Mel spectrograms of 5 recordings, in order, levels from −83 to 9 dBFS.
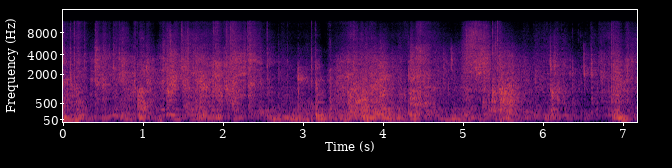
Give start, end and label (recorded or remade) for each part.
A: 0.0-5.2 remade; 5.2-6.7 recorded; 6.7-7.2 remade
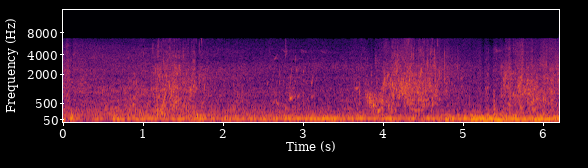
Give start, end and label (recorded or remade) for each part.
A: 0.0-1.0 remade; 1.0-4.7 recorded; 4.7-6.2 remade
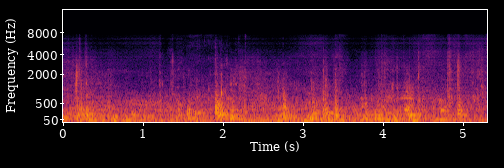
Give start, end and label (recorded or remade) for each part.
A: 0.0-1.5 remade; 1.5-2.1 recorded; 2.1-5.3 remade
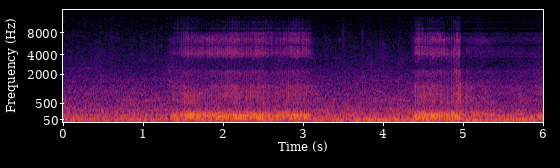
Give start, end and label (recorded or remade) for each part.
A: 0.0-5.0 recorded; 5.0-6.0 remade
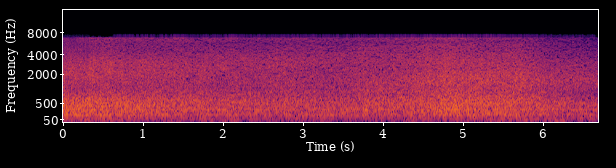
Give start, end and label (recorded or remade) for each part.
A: 0.0-1.6 recorded; 1.6-2.8 remade; 2.8-6.7 recorded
